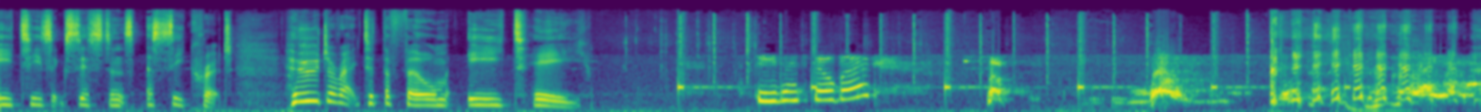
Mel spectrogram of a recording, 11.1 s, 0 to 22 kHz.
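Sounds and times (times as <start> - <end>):
speech: 0.0 - 4.5, 5.1 - 6.8, 7.4 - 11.0
dog barking with sharp yaps and whiny cries: 8.6 - 9.1, 10.5 - 11.0
laughter: 9.5 - 11.0.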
